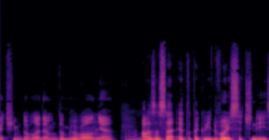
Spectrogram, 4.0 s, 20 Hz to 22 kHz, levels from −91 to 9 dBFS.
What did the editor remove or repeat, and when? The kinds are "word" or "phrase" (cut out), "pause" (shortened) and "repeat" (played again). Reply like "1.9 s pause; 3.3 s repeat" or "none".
none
